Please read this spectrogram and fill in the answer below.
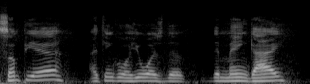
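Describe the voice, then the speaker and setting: In a Portuguese accent, a man with a high pitch speaks at a moderate pace with fairly even intonation. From Brazil. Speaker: MMA fighter. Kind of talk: casual chat.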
